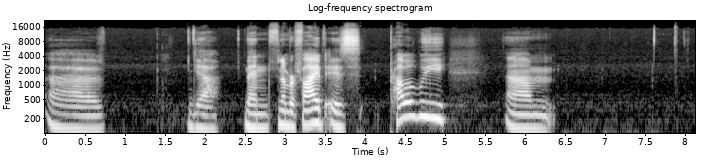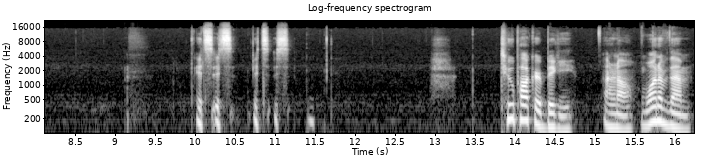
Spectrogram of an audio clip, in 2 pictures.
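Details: Male podcast host who stutters, with hesitations and word repetitions, then remarks he is stuttering a lot: stuttering.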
